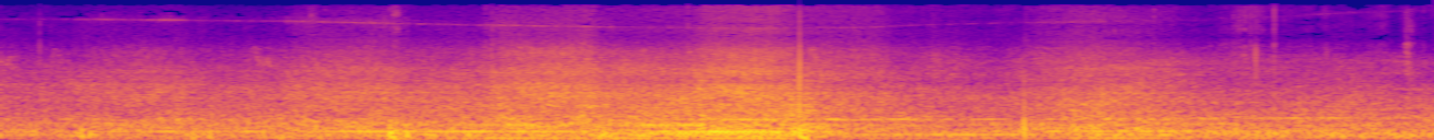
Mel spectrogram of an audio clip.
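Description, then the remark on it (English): Steady outdoor road noise as someone walks in the middle of a road with cars parked along the side and no sidewalk; a car engine swells around the middle as it drives around the walker, then fades back into a continuous traffic rumble. No one speaks. “I'm walking in the middle of the road because there's like cars parked on the side of the road and there's really no sidewalk, so I'm like kind of walking in the middle of the road and the car's like going all the way around me.”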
